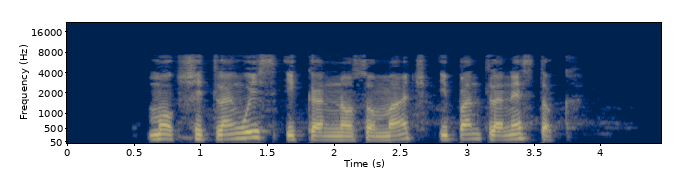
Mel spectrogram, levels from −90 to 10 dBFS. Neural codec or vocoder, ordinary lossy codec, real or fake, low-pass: none; Opus, 64 kbps; real; 7.2 kHz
